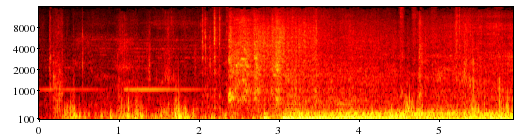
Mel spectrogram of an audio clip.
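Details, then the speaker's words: Van with stock muffler before replacement with a Flowmaster: engine cranks and catches, then settles into a loud, raspy, uneven low rumble from a leaking muffler. "that's a leaky Muffler and now that's going to change"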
